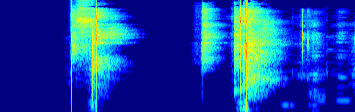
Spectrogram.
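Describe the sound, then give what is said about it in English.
A drink being opened slowly: a sharp crack with a short hiss of fizz, a pause, then another snapping pop and hiss, followed by a few faint clicks. No one speaks. “That was the slowest open I've ever heard.”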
